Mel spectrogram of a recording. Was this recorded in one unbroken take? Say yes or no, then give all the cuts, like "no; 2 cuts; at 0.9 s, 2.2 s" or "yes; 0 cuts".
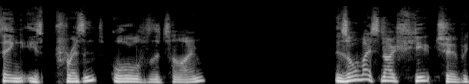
yes; 0 cuts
